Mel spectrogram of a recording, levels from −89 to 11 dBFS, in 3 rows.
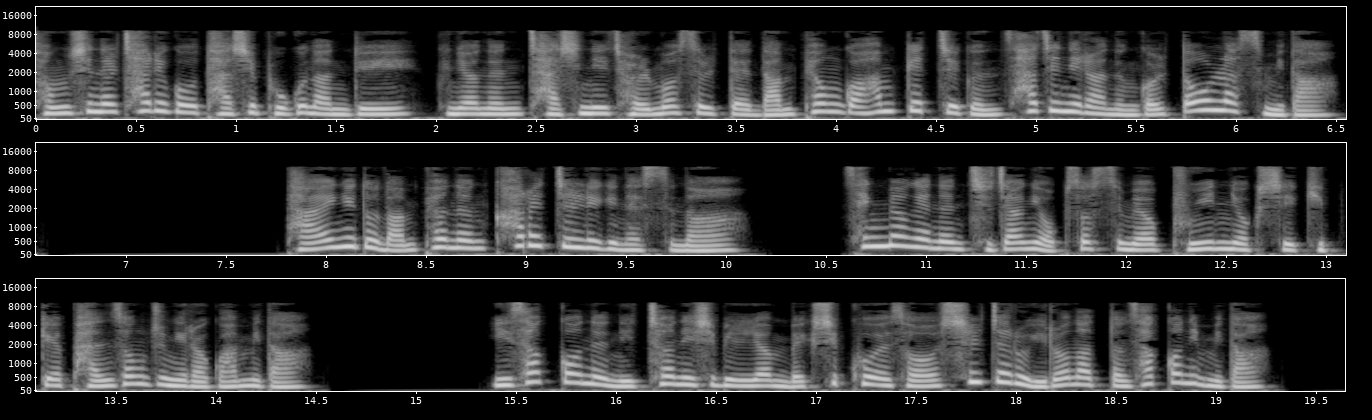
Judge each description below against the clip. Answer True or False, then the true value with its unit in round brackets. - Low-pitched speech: False (215 Hz)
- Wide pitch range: True (5.9 semitones)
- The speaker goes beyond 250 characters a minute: True (320 characters per minute)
